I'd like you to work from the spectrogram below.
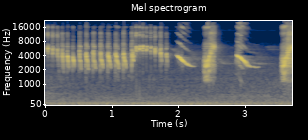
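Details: Long-tailed shrike song full of mimicked fill-ins, played to provoke other shrikes into singing: a fast run of high clicking chips, then loud descending whistled slurs alternating with harsh broadband bursts.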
